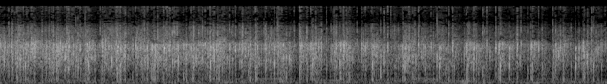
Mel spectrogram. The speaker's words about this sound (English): Let's have a huge round of applause for the woman power that's fascinating their party.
